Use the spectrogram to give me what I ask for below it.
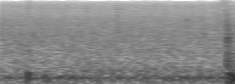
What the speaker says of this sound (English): It's just rain noises and chill time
